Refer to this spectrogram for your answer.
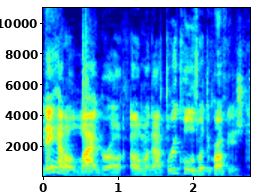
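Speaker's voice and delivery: ordinary talk, nothing marked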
